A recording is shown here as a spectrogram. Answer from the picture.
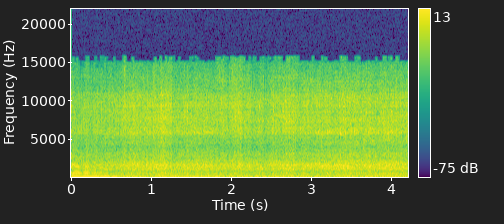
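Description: Motorcycle engine running steadily while the bike is ridden along a road, with road and wind rush mixed in. A voice holds a sung note for the first half second.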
